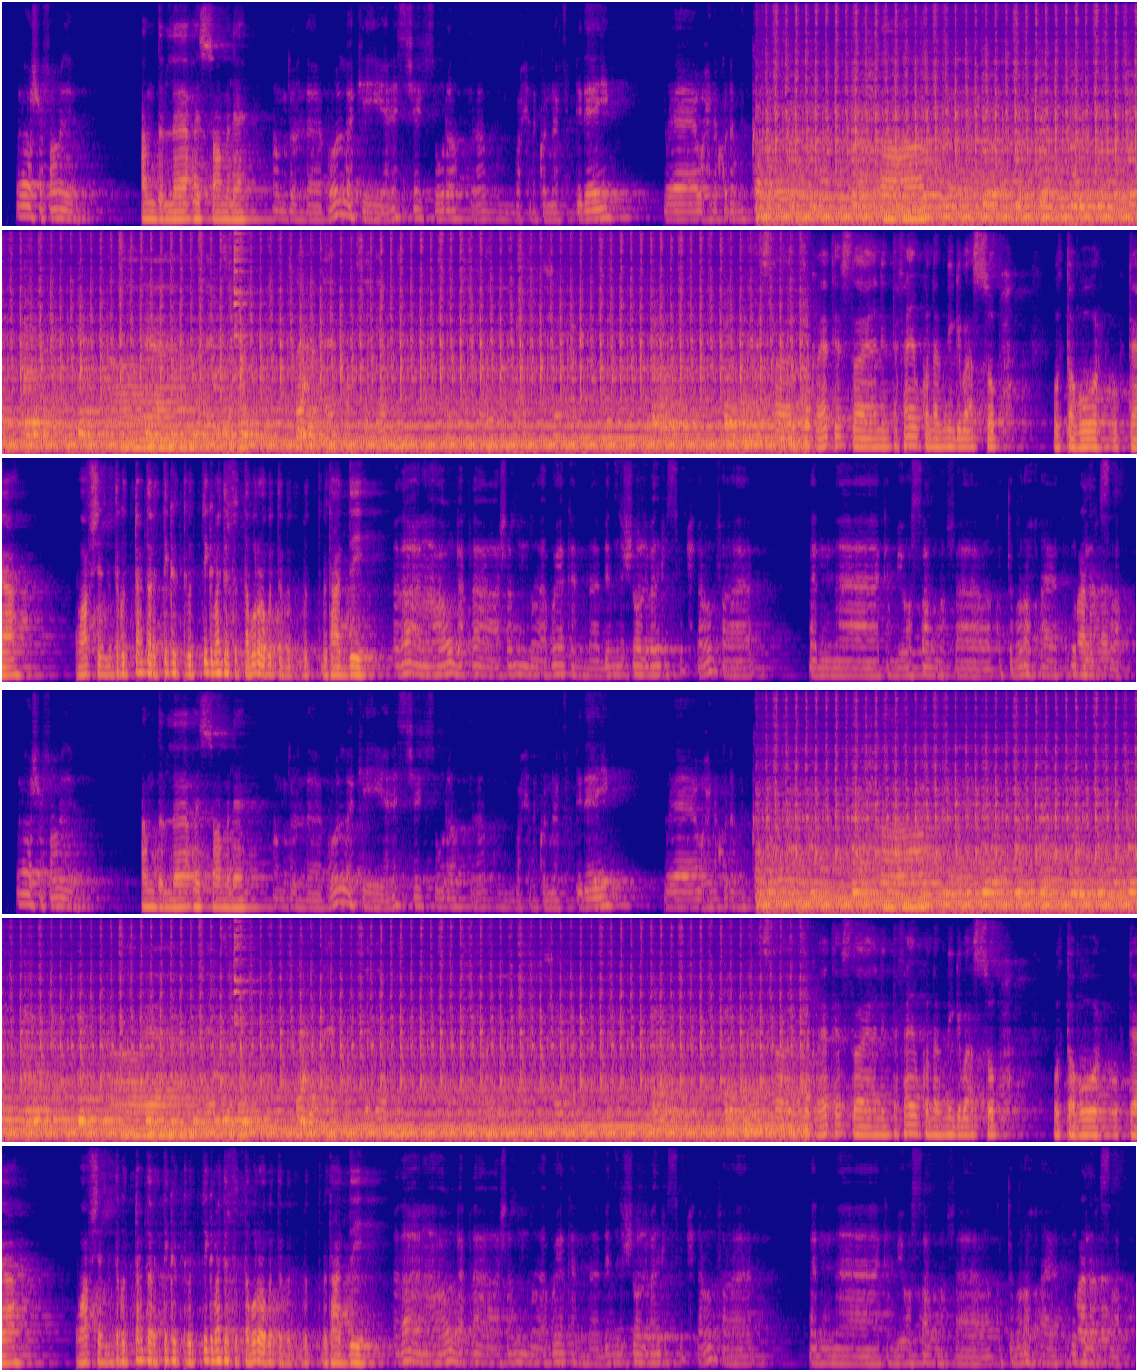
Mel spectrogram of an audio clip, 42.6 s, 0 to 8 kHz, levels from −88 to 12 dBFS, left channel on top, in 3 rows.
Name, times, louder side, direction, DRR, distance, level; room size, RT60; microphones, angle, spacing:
voice 1, 0.2-1.0 3.4-7.7 8.3-11.1 11.8-15.2 17.9-18.2 19.7-22.8 33.3-37.8 38.5-42.4, left 2 dB, 80° left, 1 dB, 2.4 m, -31 dB
voice 2, 1.7-3.1 11.0-11.6 15.5-17.3 17.8-19.2 20.2-20.5 23.4-26.8 27.3-28.6 29.3-32.9 41.8-42.2, left 1 dB, 45° left, 4 dB, 1.0 m, -21 dB
sound 1, 9.4-24.3, equal, 25° left, 1.1 m, -18 dB
28.5 x 20.5 x 5.3 m, 1.1 s
head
